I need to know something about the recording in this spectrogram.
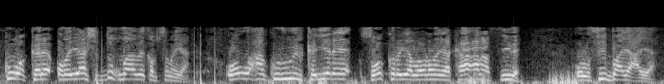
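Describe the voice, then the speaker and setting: High, rapid-fire ranting man. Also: highs cut off, a little hiss or hum. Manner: ranting, listing grievances. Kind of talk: comic rant.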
